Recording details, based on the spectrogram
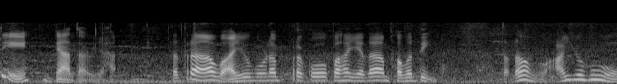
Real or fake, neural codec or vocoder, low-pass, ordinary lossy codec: real; none; 7.2 kHz; none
